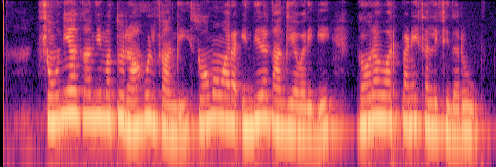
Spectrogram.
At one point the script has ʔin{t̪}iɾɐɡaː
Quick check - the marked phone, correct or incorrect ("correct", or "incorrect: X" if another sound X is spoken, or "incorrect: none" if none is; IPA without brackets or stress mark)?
incorrect: d̪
